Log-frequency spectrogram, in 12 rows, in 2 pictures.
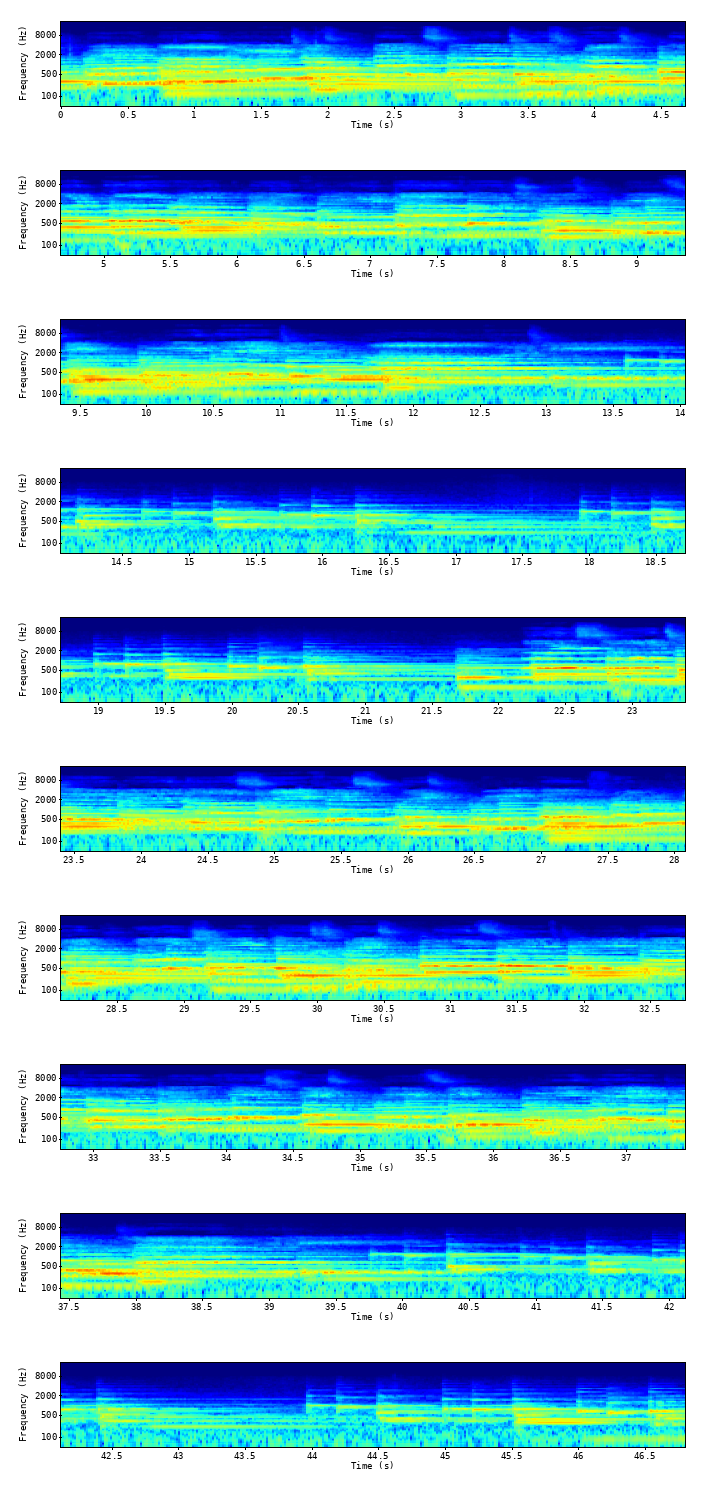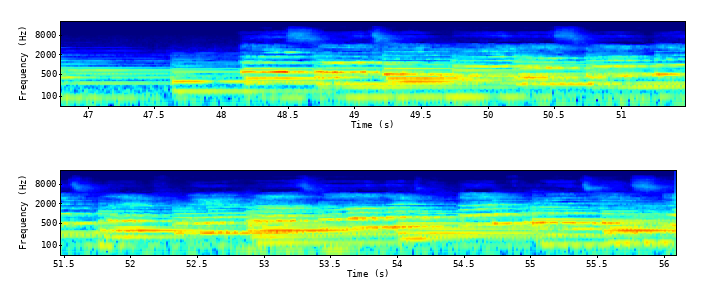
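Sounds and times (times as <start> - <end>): woman singing a hymn: 0.0 - 14.7, 22.1 - 40.6, 48.1 - 56.0
piano accompaniment: 0.0 - 56.0.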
